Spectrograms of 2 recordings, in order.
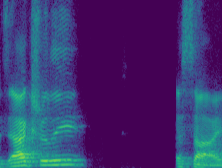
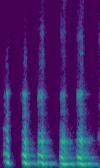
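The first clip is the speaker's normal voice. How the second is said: high, soft whimper; demonstrated whimpering sob; whimpering demo; 10 semitones higher, 11 dB quieter than usual. Shown as a demonstration. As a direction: whimper like a mother near tears. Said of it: "she's whimpering, like".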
